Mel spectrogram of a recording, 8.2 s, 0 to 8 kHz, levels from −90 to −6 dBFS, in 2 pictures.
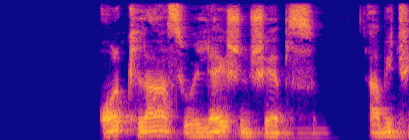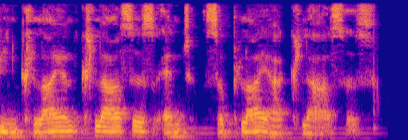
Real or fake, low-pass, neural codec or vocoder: real; 7.2 kHz; none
